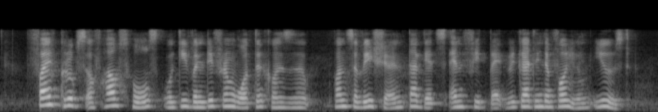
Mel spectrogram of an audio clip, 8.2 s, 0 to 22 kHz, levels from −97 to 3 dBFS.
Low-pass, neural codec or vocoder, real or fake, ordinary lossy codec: 7.2 kHz; autoencoder, 48 kHz, 32 numbers a frame, DAC-VAE, trained on Japanese speech; fake; none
